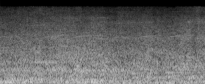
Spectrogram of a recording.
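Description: A flamethrower roars.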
